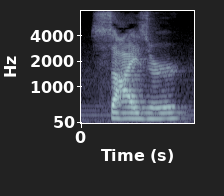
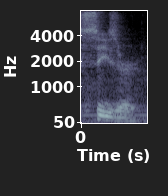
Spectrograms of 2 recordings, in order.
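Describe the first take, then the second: First: It is said with an 'eye' vowel first. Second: It is said with a long 'ee' vowel first. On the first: The speaker calls it wrong. "It's not Sizer" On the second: The speaker calls it right. "It's Caesar"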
